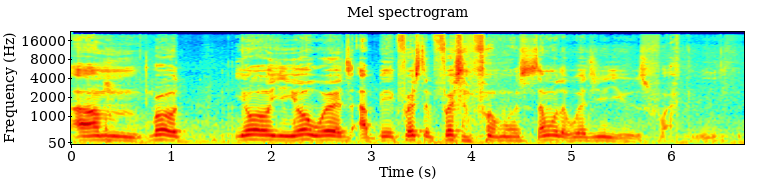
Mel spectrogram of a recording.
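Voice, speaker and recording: Noticeable background noise sits under a man's fairly high voice, which has big swings in loudness. He talks at a fairly slow pace with fairly even intonation. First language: not English. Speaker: podcast host. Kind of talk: podcast interview. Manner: casual.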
